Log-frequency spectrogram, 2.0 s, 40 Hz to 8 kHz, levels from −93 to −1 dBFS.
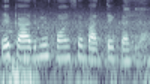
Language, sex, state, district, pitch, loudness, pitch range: Hindi, female, Uttar Pradesh, Lucknow, 210 Hz, -16 LUFS, 205-225 Hz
